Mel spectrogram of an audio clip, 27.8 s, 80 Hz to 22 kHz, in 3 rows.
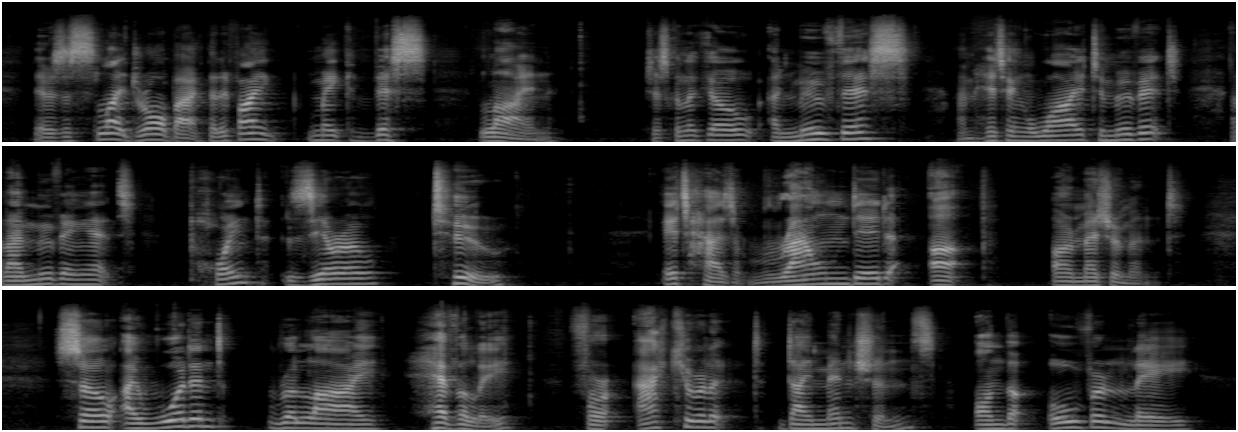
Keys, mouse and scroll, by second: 0.5 shift+click, 0.5 shift+click, 4.3 g, 7.6 y, 10.8 y, 11.4 KP_Decimal, 13.4 2, 21.6 2, 22.1 ctrl+z, 24.8 scroll down 1.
